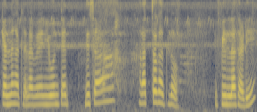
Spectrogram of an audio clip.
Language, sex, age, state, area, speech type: Goan Konkani, female, 18-30, Goa, rural, spontaneous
